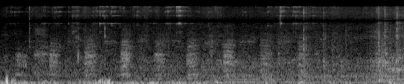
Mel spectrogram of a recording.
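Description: Yellow Labrador retriever panting in quick, even breaths, about four a second.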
